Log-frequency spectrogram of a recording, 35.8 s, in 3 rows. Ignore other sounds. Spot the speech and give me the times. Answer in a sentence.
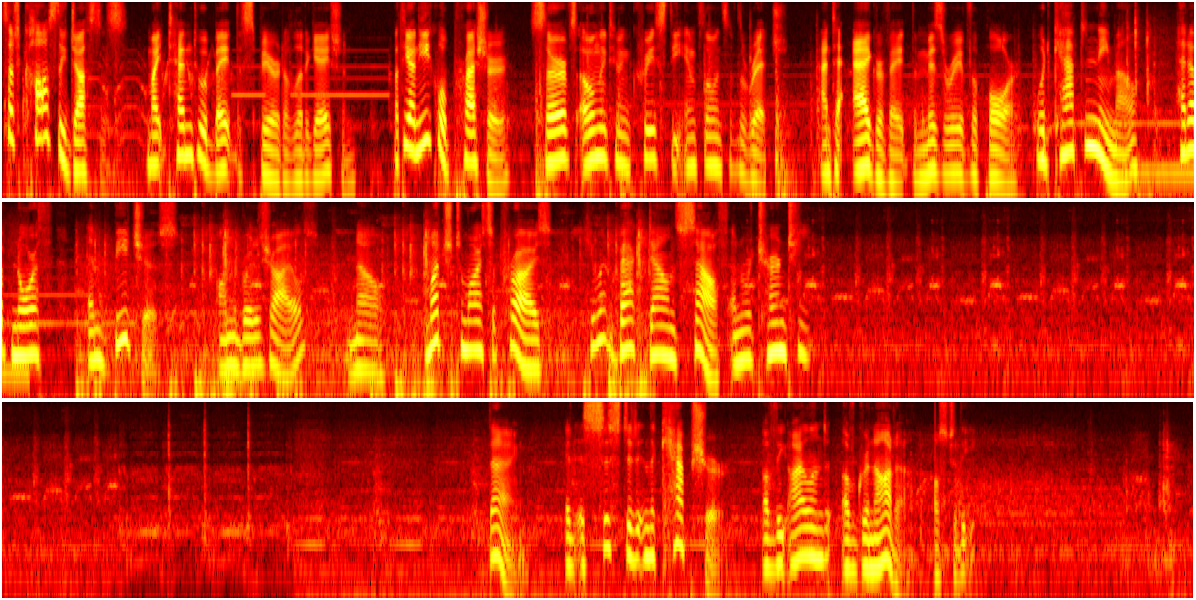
The speech can be heard from 0.0 to 20.0 s and from 28.7 to 33.6 s.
